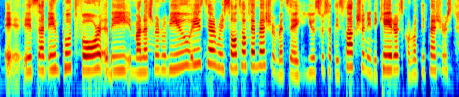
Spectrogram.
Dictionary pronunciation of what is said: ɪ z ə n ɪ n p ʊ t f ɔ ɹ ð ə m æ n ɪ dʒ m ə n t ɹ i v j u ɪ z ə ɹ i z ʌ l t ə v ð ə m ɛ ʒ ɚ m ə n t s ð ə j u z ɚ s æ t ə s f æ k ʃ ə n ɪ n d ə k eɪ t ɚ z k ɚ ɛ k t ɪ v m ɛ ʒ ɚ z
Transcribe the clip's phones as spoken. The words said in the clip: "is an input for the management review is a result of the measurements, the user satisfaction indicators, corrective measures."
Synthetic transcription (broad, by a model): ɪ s ə n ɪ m p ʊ t f ɔ ɹ ð ə m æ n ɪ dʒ m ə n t ɹ i v j u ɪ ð ə ɹ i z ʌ l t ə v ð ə m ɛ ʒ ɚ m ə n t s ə j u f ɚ s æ t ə s f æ k ʃ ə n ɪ n d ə k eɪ t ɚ s k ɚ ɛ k t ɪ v m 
